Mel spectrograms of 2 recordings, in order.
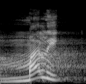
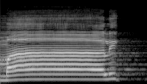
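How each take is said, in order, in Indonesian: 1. Vokal setelah m itu pendek. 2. Vokal setelah m itu panjang. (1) "mimnya pendek" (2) "Malik yang panjang"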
